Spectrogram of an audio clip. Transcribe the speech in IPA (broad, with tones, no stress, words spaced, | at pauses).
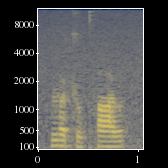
ɻɤ˥˨ʈ͡ʂu˨˩pʰɑ˦ʊ̯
